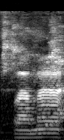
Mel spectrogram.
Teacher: bacaannya mad jaiz munfasil sebab mad bertemu dengan alif di luar kalimat, panjangnya 2,5 alif atau 5 harokat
